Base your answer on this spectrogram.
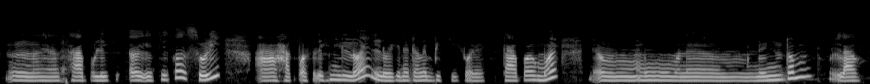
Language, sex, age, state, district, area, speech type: Assamese, female, 30-45, Assam, Dibrugarh, urban, spontaneous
